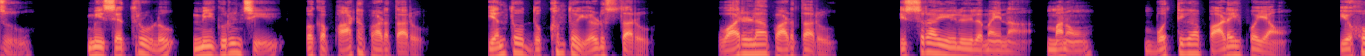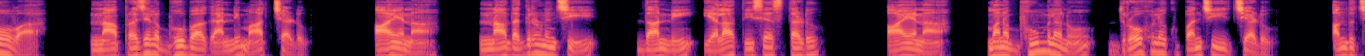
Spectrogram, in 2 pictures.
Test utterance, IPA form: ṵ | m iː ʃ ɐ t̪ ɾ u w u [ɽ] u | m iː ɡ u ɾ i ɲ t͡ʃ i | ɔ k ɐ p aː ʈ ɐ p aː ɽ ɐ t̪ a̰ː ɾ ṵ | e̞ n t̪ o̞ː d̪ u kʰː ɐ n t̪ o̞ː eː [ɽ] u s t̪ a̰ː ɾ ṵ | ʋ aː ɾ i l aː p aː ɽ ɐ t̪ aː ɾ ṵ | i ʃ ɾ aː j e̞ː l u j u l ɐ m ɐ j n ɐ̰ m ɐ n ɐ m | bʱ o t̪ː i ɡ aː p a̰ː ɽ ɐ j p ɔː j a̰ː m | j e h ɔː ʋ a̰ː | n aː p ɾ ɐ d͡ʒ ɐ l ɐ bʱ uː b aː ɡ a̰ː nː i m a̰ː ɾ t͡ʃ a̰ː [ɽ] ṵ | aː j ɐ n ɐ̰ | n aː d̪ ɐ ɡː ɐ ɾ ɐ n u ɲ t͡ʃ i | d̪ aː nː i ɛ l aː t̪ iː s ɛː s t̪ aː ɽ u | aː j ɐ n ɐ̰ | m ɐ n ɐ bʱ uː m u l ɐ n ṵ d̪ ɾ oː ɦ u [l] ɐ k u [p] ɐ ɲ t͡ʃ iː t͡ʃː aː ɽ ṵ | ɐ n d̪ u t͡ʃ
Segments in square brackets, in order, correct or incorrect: incorrect, correct, correct, correct, correct

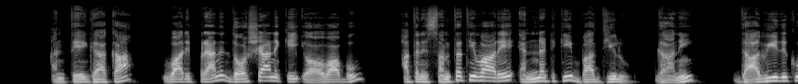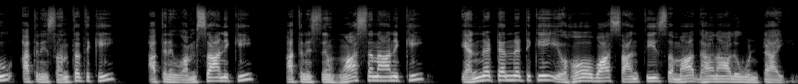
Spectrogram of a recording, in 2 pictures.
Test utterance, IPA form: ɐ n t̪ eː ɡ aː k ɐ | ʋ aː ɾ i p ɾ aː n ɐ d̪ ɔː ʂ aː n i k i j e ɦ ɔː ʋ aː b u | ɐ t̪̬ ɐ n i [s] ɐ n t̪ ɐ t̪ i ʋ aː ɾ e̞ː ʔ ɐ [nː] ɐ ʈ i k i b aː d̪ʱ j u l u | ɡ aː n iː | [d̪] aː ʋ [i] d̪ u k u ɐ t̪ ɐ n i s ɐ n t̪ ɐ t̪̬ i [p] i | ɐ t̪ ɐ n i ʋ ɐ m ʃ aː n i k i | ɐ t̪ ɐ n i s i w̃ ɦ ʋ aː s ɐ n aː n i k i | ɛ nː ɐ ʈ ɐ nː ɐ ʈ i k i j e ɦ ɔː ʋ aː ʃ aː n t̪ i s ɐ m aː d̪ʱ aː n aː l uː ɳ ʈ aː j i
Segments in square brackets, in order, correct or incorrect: correct, correct, correct, incorrect, incorrect

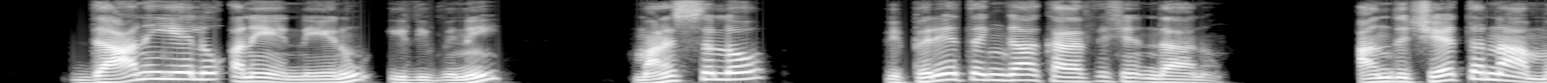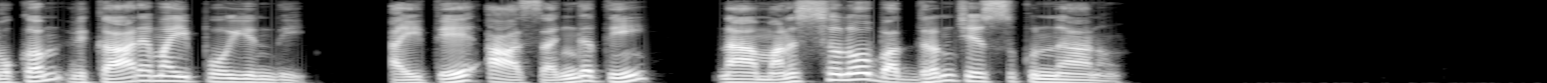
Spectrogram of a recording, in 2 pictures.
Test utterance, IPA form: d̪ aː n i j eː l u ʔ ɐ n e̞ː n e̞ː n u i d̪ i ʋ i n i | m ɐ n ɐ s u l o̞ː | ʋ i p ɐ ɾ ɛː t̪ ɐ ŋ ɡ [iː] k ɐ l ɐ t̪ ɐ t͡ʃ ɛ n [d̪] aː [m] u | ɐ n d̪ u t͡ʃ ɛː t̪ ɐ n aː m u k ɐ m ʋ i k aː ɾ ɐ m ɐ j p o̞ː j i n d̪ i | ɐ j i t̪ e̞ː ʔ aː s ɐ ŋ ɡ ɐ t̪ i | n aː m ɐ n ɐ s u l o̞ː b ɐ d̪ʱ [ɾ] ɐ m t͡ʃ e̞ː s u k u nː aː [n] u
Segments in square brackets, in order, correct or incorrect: incorrect, correct, incorrect, correct, correct

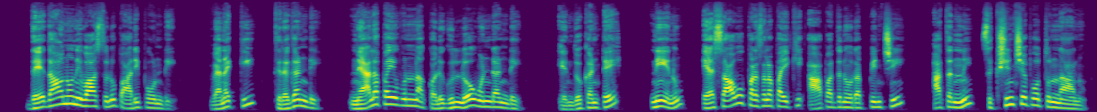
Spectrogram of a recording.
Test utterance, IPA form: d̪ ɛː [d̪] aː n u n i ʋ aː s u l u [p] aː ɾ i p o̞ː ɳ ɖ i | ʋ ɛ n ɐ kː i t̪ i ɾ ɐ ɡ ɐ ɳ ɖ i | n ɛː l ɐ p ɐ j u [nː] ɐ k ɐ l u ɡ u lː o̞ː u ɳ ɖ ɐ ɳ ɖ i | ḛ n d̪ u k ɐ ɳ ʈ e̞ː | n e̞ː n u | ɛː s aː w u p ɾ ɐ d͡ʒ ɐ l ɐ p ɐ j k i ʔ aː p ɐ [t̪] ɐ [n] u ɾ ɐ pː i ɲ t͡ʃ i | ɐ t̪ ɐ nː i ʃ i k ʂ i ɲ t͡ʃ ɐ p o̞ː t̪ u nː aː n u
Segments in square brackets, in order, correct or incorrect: correct, correct, correct, incorrect, correct

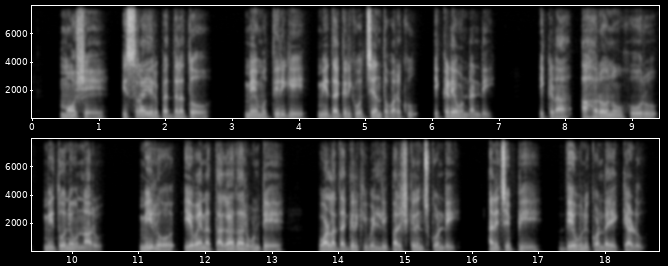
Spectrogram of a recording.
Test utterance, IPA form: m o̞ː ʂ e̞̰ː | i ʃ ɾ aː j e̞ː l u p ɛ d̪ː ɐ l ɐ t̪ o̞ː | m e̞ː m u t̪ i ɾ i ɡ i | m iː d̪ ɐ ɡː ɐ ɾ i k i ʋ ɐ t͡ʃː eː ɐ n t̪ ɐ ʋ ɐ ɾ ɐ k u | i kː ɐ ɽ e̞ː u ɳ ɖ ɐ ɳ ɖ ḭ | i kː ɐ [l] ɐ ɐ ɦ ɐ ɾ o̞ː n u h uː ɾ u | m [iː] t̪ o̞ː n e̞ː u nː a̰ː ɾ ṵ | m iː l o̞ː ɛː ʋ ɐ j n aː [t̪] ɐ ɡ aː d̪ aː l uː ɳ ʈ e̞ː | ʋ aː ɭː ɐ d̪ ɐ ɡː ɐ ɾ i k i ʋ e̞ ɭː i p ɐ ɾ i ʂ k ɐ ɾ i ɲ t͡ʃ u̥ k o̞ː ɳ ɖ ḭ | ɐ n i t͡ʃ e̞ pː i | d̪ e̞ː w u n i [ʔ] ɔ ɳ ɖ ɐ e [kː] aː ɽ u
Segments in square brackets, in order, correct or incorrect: incorrect, correct, correct, incorrect, correct

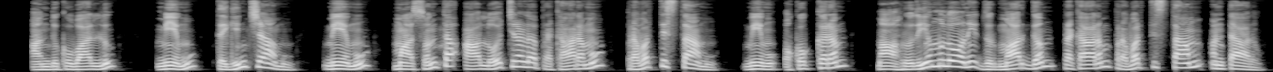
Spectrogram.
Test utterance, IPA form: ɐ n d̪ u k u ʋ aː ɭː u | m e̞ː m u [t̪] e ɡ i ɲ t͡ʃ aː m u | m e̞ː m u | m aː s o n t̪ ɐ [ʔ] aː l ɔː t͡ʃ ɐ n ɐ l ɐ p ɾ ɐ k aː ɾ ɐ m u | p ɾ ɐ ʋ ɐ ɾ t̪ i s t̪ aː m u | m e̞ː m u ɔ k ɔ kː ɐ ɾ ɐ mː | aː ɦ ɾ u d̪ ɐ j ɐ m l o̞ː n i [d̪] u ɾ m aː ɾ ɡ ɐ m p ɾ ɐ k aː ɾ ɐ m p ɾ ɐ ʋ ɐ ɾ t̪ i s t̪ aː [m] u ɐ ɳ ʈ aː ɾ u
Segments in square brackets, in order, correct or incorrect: correct, correct, correct, correct

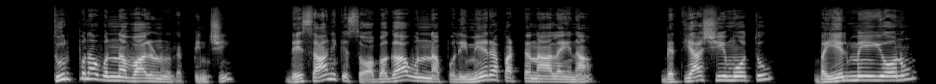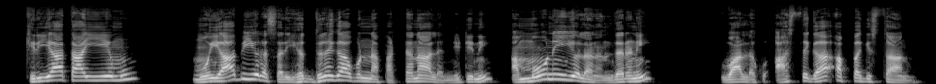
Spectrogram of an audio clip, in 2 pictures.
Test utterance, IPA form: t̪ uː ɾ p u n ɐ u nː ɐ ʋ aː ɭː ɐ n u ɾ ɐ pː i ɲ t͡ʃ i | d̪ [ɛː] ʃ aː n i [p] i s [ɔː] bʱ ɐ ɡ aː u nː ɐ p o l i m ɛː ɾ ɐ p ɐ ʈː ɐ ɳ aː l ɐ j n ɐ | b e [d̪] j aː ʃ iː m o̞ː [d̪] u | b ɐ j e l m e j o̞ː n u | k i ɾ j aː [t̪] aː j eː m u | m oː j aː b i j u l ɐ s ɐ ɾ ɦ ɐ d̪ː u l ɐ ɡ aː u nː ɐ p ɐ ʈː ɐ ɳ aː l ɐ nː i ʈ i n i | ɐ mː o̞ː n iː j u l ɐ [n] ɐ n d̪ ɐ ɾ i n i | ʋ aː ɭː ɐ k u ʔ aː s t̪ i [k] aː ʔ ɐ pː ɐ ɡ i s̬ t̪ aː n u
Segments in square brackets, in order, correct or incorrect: correct, incorrect, correct, incorrect, incorrect, correct, correct, incorrect

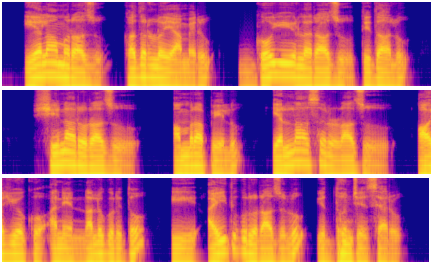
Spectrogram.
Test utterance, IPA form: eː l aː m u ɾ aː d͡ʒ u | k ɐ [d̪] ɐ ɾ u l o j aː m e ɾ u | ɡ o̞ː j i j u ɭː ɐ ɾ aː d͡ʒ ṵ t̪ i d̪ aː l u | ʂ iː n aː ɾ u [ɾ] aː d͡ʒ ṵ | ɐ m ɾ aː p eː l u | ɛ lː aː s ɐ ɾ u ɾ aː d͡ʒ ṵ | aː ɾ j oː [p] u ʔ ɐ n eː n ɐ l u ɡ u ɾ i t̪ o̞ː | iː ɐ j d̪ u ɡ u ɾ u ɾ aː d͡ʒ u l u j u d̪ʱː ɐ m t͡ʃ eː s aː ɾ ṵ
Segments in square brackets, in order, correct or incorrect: correct, correct, incorrect

